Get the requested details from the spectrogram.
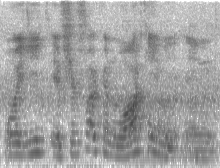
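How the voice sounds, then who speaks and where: A man's voice: on the high side, expressive, normal speed, darkish tone, far from the mic. A young man in casual podcast chat, adding brief offhand remarks. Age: young adult. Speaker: podcast co-host. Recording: roomy echo from off-mic, faint hiss.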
